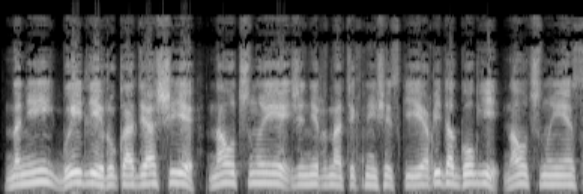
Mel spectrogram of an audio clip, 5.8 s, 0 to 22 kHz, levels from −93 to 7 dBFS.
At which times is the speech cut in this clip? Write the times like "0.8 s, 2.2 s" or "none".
2.9 s, 4.3 s

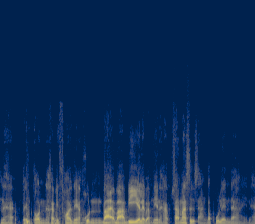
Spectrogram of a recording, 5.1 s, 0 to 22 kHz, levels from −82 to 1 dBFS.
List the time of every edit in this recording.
1.2 s

